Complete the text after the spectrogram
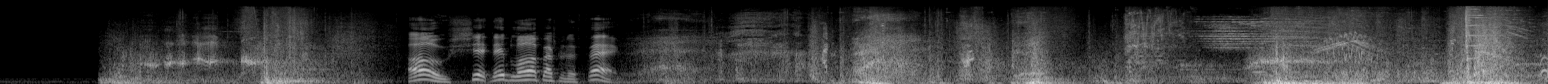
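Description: Weapons clash and strike in a game fight, with whooshes and impacts.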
